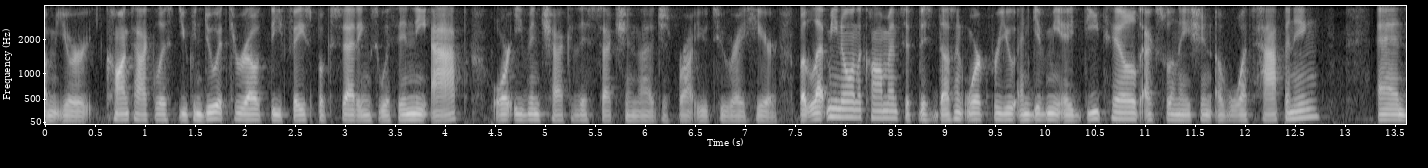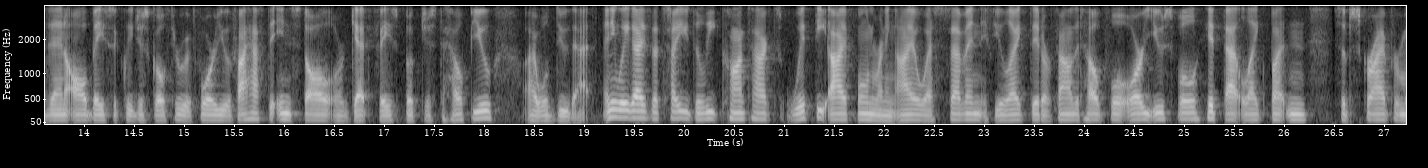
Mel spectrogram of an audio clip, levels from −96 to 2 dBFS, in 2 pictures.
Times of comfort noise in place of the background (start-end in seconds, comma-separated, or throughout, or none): 12.89-13.01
